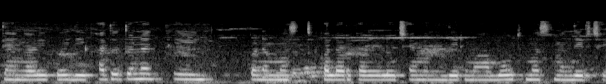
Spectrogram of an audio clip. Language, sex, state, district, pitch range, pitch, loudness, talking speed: Gujarati, female, Gujarat, Gandhinagar, 210-225 Hz, 215 Hz, -16 LUFS, 170 wpm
